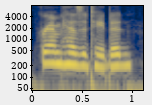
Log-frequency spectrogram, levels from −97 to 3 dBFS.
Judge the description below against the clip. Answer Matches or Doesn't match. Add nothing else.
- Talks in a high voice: Matches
